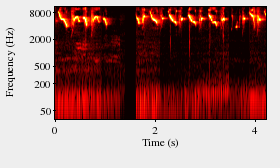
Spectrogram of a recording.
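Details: {'caption': 'Tutor recording of an olive-backed sunbird singing, meant for training other birds: sharp, high descending slurred notes strung into fast chattering phrases, a brief gap mid-way, over a steady low hum.'}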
